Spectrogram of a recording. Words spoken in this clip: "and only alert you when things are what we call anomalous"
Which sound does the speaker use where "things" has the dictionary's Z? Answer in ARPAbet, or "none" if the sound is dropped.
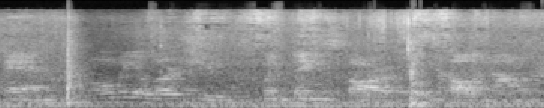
Z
